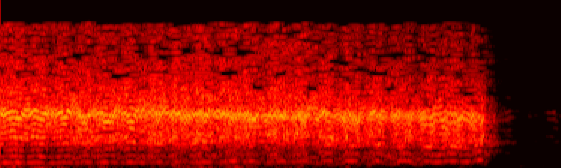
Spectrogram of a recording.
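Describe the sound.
A voice imitates a loud, harsh honking cry like a goose. It is one sustained call lasting about three seconds that cuts off abruptly, with nothing else heard.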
